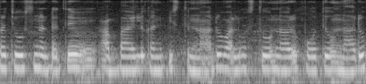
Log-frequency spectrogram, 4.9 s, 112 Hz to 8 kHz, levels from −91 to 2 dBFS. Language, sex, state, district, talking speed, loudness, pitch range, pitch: Telugu, female, Andhra Pradesh, Visakhapatnam, 125 wpm, -19 LUFS, 220-235 Hz, 230 Hz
